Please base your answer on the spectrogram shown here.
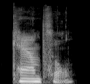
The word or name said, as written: canthal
